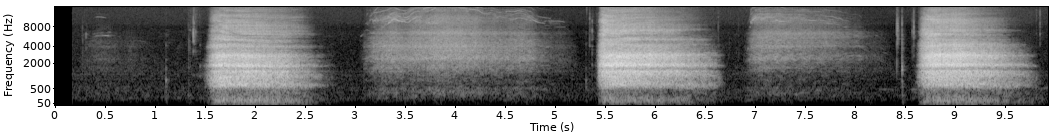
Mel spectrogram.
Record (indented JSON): {
  "exhalation_length": "9.9 s",
  "exhalation_amplitude": 28157,
  "exhalation_signal_mean_std_ratio": 0.45,
  "survey_phase": "alpha (2021-03-01 to 2021-08-12)",
  "age": "18-44",
  "gender": "Male",
  "wearing_mask": "No",
  "symptom_fatigue": true,
  "symptom_onset": "12 days",
  "smoker_status": "Ex-smoker",
  "respiratory_condition_asthma": false,
  "respiratory_condition_other": false,
  "recruitment_source": "REACT",
  "submission_delay": "3 days",
  "covid_test_result": "Negative",
  "covid_test_method": "RT-qPCR"
}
